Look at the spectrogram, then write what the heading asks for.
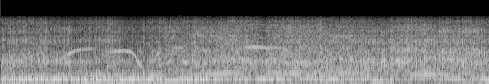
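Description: Several four-cylinder demolition derby cars revving, their engines rising and falling in pitch over a steady blend of engine noise.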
